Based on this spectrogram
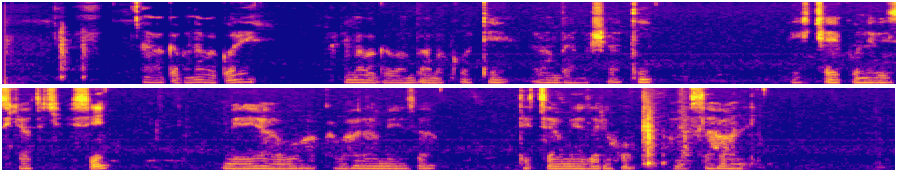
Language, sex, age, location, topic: Kinyarwanda, male, 25-35, Kigali, health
